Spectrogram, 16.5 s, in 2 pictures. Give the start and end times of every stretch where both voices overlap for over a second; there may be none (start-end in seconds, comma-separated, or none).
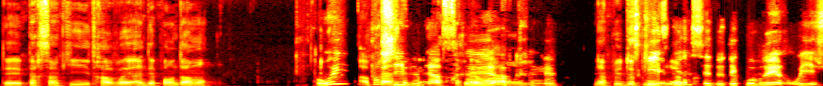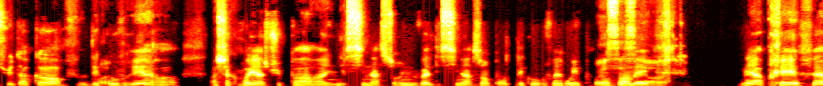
3.6-5.4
